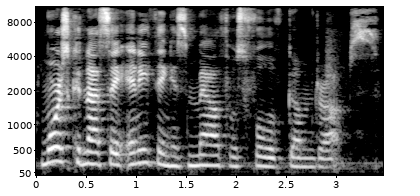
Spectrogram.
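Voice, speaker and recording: A woman reading a children's picture book aloud, telling the story slowly and clearly. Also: mid-range voice, a little hiss or hum. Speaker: storybook reader.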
